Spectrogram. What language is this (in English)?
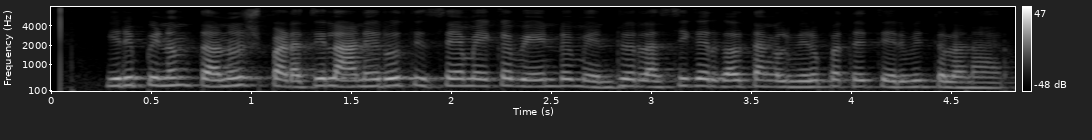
Tamil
